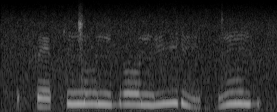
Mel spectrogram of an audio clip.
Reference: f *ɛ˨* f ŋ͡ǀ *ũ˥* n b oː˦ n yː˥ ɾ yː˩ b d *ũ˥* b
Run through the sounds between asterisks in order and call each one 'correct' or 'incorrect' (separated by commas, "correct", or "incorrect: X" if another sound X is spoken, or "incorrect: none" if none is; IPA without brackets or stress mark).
incorrect: ɛ˩, incorrect: u˥, correct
